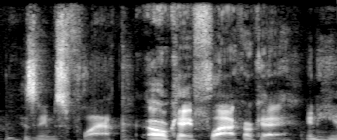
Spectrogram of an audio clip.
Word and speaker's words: FL4K: So first of all, before I explain why I chose Flack, I want to say that that sounds better than Flake. Really, yes, and it's spelled FL4K.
